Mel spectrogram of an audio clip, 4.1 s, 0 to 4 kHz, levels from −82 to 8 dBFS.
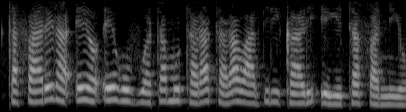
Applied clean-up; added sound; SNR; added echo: none; none; none; none.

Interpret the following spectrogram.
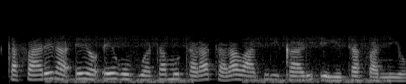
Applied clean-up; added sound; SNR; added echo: none; Strum; 14 dB; none.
